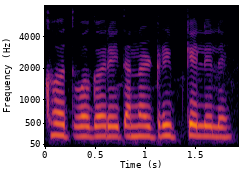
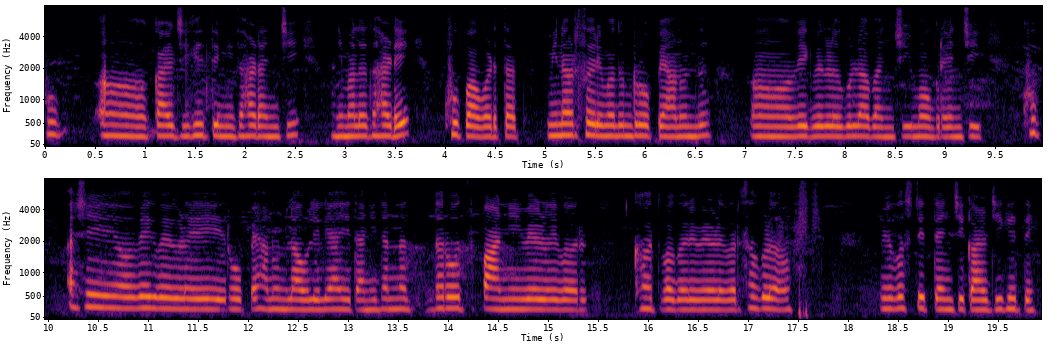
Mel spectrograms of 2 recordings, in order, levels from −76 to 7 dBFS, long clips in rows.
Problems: constant background noise, continuous background conversations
